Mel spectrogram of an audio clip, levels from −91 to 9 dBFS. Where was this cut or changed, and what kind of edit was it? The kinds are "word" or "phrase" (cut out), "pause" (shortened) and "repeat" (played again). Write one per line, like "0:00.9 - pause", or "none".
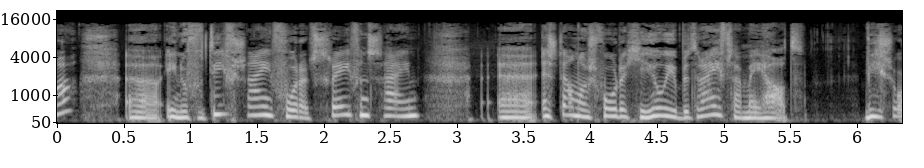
none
